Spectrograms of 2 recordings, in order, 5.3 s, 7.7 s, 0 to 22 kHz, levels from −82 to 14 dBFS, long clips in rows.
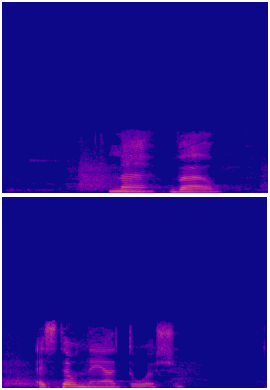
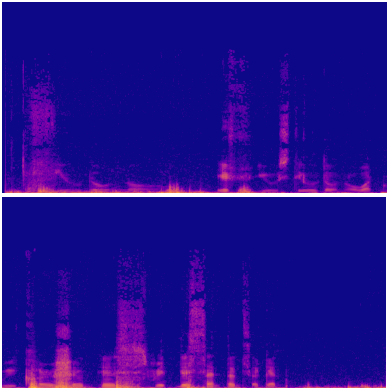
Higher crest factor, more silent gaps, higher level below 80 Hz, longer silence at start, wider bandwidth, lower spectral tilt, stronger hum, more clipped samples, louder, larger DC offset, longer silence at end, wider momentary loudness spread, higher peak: about the same, 22 dB vs 22 dB; neither; second, -66 dBFS vs -26 dBFS; first, 0.75 s vs 0 s; second, 7.6 kHz vs 10.5 kHz; second, -3.5 dB/octave vs -7 dB/octave; neither; neither; second, -38 LUFS vs -25 LUFS; neither; first, 0.85 s vs 0 s; about the same, 20 LU vs 21 LU; second, -18 dBFS vs 0 dBFS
